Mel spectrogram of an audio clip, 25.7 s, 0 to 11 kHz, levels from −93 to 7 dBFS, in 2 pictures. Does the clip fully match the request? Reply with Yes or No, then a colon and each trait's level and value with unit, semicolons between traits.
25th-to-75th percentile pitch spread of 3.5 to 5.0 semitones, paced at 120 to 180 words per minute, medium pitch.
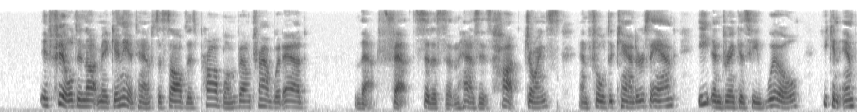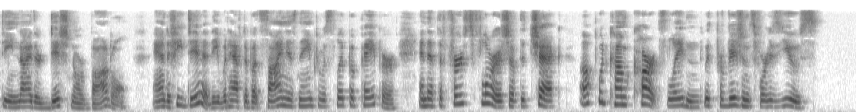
Yes: average, 4.2 semitones; average, 175 wpm; medium, 175 Hz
